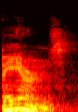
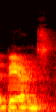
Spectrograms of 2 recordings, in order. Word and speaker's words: bairn: previously, we call Wains, children, we call them bairns, a bairn. And shout out to Falkirk Football Club, we're fans of Falkirk Football Club because their club is nicknamed after this word. They're called the bairns.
